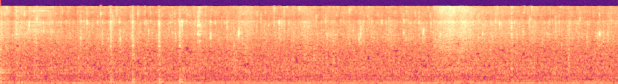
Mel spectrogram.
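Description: A breaded fish fillet frying in oil in a skillet: a steady sizzle with scattered pops and crackles, briefly hissing louder about four and a half seconds in. A steady low hum runs beneath.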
